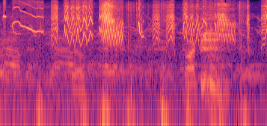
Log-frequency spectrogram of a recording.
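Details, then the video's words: Towa towa singing in a bird singing competition between two birds: rapid high warbled phrases with looping whistles and wavering trills, dense and loud, over human voices and low thumps. "TOWA TOWA BIRD SINGING COMPETITION"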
